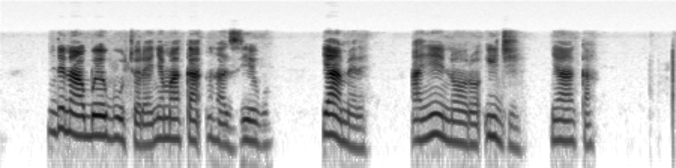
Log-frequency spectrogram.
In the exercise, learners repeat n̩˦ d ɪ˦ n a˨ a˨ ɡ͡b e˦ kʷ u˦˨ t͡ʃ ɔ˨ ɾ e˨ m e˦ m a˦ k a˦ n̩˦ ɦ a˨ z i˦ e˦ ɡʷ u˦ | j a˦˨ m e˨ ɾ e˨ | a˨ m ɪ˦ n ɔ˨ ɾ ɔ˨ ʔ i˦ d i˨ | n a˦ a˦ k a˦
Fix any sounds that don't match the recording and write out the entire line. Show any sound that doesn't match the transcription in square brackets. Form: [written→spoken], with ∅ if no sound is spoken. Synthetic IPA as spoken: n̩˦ d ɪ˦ n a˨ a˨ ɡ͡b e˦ [kʷ→ɡʷ] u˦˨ t͡ʃ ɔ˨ ɾ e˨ [m→ɲ] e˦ m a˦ k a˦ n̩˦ ɦ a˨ z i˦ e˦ ɡʷ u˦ | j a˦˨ m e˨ ɾ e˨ | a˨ [m→ɲ] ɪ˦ n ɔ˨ ɾ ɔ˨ ʔ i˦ [d→d͡ʒ] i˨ | [n→ɲ] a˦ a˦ k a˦

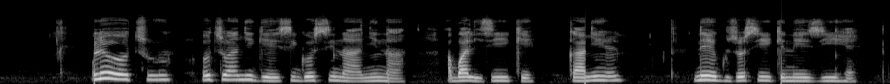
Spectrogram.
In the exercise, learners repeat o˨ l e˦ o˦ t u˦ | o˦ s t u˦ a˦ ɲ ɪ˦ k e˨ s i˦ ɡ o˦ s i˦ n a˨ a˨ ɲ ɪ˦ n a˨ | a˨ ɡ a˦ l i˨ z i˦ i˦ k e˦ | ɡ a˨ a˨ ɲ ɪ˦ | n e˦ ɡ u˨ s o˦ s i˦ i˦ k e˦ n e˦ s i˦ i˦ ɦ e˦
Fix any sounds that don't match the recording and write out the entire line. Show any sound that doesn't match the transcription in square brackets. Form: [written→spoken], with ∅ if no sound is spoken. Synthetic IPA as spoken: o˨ l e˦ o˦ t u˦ | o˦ [s→∅] t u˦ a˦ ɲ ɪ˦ [k→ɡ] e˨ s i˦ ɡ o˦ s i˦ n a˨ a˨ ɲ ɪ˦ n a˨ | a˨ [ɡ→ɡ͡b] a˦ l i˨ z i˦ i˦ k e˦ | [ɡ→k] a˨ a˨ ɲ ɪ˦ | n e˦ ɡ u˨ [s→z] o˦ s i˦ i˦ k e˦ n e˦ [s→z] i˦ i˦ ɦ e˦

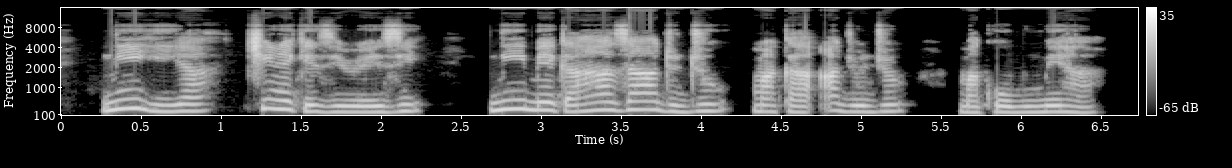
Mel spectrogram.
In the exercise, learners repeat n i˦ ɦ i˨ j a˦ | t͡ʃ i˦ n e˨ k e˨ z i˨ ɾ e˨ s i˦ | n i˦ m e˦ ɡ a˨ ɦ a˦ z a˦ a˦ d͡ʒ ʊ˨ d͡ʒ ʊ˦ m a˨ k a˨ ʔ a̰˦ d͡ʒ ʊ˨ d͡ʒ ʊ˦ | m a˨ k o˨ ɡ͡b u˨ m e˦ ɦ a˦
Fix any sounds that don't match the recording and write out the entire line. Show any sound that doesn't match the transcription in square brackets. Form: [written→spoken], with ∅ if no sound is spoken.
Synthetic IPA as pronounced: n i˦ ɦ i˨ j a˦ | t͡ʃ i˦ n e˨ k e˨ z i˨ ɾ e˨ [s→z] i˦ | n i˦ m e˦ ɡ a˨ ɦ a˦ z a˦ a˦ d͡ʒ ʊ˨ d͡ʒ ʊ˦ m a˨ k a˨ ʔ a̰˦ d͡ʒ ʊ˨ d͡ʒ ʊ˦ | m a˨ k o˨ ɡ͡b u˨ m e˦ ɦ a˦

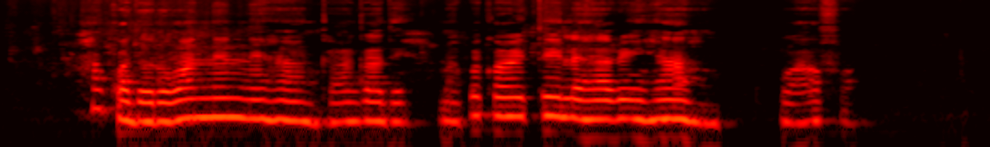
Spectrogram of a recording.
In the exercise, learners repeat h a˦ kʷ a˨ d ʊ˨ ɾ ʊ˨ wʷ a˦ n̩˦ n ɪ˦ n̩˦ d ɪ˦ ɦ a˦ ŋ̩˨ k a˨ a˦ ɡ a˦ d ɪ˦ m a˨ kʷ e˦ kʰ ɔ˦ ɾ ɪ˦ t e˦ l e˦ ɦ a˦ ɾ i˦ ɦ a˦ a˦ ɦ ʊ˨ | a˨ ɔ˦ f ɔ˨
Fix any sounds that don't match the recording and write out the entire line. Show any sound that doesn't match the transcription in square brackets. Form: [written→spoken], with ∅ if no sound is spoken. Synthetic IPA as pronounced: h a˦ kʷ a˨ d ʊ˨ ɾ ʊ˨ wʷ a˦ n̩˦ n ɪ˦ n̩˦ [d→n] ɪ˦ ɦ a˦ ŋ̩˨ k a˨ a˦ ɡ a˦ d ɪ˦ m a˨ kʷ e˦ [kʰ→k] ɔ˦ ɾ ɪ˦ t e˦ l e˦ ɦ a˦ ɾ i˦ ɦ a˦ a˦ ɦ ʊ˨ | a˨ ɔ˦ f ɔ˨

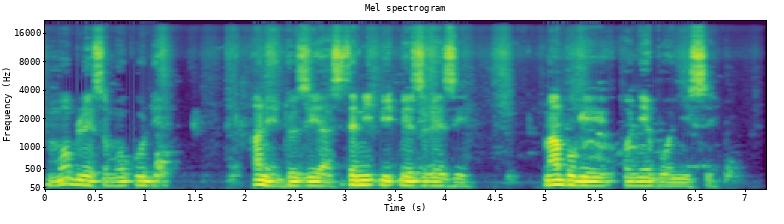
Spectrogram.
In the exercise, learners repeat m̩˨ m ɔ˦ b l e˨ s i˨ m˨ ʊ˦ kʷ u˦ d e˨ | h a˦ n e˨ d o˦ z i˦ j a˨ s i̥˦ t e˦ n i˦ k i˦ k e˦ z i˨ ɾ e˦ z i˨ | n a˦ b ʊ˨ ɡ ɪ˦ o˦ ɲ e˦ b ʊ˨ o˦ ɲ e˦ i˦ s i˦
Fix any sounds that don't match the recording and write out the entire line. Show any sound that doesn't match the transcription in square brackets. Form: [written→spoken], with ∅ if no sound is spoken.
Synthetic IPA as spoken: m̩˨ m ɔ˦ b l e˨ s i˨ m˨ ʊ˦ kʷ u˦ d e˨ | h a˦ n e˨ d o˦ z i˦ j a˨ s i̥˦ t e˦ n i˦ [k→k͡p] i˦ [k→k͡p] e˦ z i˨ ɾ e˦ z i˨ | n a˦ b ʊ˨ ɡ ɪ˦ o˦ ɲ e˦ b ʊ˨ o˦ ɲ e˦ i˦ s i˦

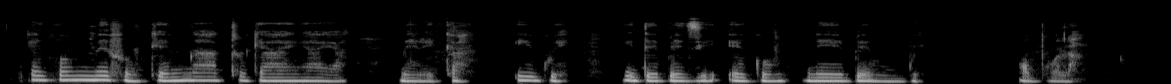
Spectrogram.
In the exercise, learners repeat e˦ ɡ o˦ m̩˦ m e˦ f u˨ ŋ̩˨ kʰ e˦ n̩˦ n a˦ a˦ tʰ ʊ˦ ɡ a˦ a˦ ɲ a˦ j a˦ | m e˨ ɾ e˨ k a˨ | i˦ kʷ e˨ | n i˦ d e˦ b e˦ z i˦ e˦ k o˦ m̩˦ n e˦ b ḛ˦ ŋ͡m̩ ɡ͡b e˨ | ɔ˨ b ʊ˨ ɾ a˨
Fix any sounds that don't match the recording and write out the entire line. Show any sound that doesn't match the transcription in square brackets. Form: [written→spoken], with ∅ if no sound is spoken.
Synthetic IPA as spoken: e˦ ɡ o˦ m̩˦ m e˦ f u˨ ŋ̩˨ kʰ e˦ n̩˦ n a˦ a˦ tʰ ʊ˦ ɡ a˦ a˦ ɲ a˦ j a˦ | m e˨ ɾ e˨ k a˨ | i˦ [kʷ→ɡʷ] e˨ | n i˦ d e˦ b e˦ z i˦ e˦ [k→ɡ] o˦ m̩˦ n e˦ b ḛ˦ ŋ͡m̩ ɡ͡b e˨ | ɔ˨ b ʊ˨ [ɾ→l] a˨

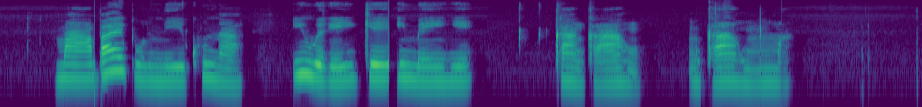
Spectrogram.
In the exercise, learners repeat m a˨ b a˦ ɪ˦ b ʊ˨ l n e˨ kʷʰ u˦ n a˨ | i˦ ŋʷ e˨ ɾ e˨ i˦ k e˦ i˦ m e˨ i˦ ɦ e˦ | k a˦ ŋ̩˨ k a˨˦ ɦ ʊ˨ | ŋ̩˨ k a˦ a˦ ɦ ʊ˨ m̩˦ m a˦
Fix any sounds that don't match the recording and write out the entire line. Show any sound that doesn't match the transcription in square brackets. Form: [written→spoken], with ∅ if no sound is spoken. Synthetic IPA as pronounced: m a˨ b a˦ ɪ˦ b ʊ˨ l n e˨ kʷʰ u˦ n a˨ | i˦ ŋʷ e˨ ɾ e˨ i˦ k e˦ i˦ m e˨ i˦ ɦ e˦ | k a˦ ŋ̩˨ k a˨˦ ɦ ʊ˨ | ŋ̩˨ k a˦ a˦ ɦ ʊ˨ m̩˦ m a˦

